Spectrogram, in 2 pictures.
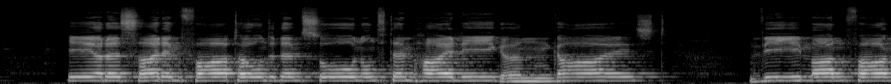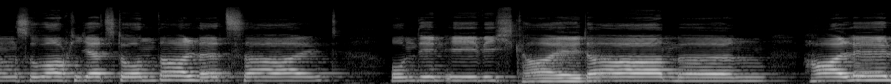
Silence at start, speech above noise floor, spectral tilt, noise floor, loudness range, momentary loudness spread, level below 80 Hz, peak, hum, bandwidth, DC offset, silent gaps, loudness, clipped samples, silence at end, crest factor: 0.7 s; 38 dB; -5 dB/octave; -61 dBFS; 5 LU; 10 LU; -66 dBFS; -8 dBFS; none; 15.5 kHz; under 0.1%; none; -24 LUFS; under 0.1%; 0 s; 16 dB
